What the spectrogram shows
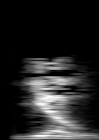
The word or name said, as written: yo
